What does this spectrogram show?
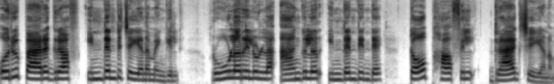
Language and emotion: Malayalam, neutral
